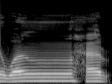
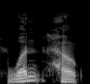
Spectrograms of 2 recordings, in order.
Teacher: نون کو واضح پڑھنا ہے، ظاہر کر کے پڑھنا ہے، ناک میں آواز نہیں جانی چاہیے، بالکل صاف نون کو ادا کرنا ہوگا۔ ہم میں سے اکثر پڑھتے ہیں ون ہر، تو یہ غلط ہے، اور اگر ہم اس کو ون ہر پڑھتے ہیں تو یہاں پر ہا کی ادائیگی ہماری غلط ہو جاتی ہے۔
